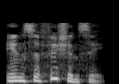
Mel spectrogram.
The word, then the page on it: insufficiency: British English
